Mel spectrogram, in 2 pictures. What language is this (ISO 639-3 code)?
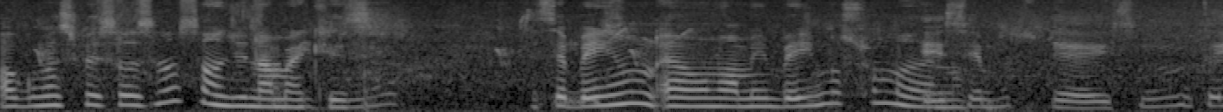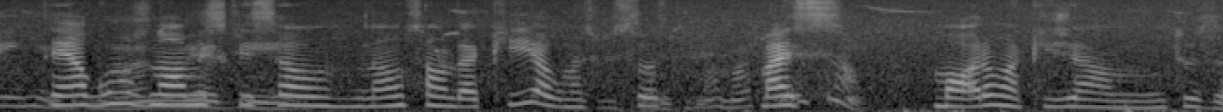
por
